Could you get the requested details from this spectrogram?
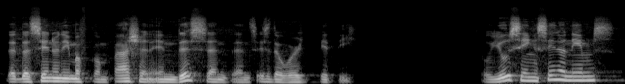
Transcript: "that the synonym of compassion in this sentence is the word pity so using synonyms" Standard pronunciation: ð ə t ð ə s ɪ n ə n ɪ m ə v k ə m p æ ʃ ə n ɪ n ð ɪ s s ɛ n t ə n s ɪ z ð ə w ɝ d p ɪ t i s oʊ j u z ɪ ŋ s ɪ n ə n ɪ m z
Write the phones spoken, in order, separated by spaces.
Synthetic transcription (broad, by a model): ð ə t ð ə s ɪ n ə n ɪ m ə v k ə m p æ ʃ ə n ɪ n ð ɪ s s ɛ n t ə n s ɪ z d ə w ɝ d p ɪ t i s oʊ j u s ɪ ŋ s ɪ n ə n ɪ m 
